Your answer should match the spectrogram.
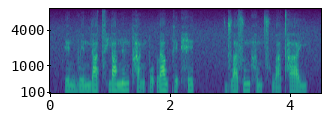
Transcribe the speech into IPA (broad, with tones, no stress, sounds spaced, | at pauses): e˧ n b w e˧ m j a˥˧ t͡sʰ j a˦ n̪ ẽ˦ m pʰ a˨˩ ŋ p o˨ ʔ l a˦ w k e˨ ʔ h e˦ k̚ | d͡z w a˧ s u˦ n h ə˧ m t͡sʰ w a˨˩ t̪ʰ a˦ j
